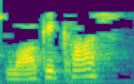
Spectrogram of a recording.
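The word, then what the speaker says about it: logikos (λογικός): The Greek word that's used here is a Greek word that would be pronounced logikos.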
